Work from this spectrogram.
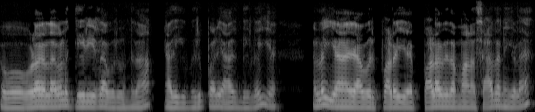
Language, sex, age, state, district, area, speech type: Tamil, male, 45-60, Tamil Nadu, Namakkal, rural, spontaneous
